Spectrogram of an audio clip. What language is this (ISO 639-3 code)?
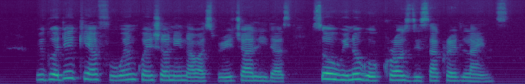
pcm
